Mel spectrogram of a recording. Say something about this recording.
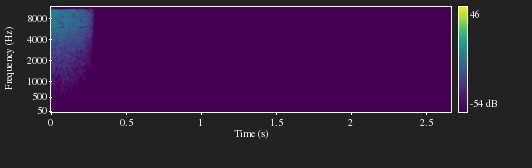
This is the hi-hat of the weirdbreak, a noise wave with high filter resonance.
extraneous, rancid, strange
